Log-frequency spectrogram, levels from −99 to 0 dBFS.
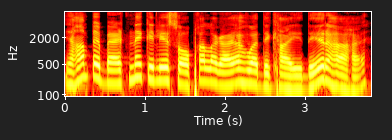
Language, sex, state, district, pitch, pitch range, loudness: Hindi, male, Jharkhand, Ranchi, 175 Hz, 150-210 Hz, -16 LUFS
